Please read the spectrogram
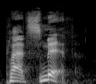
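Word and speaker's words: Plattsmouth: Platt's mouth is pronounced Platt Smith.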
